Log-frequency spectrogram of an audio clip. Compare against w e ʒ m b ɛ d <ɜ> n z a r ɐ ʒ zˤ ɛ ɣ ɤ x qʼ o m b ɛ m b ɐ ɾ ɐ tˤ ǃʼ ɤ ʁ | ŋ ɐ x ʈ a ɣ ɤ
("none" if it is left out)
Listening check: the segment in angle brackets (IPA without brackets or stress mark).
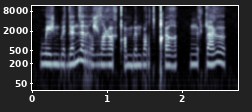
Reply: ɜ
